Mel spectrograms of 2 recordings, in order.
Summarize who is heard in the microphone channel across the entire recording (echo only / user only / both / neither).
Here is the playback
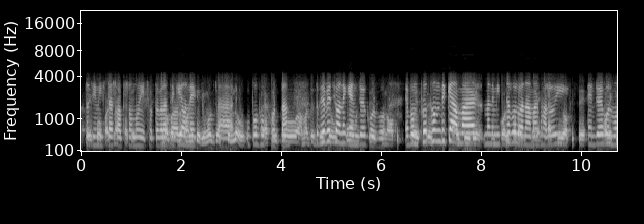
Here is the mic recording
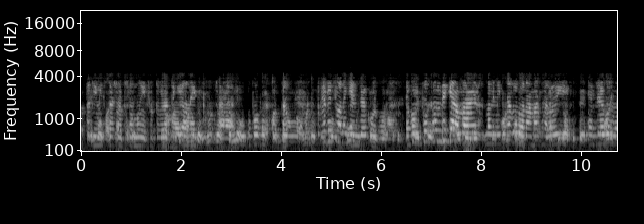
echo only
